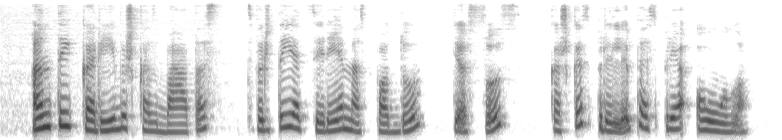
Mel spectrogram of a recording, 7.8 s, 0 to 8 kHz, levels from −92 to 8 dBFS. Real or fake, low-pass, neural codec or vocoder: real; 7.2 kHz; none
